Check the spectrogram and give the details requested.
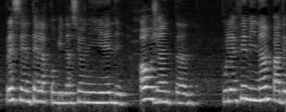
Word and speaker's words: argentin: Por la pronunciación de argentin, para pronunciar argentin, se está produciendo dos sonidos nasales. Una primera que es la A, que aparece en la combinación EN, y otra vocal nasal que es la E1, oui, presente en la combinación IN, argentin.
